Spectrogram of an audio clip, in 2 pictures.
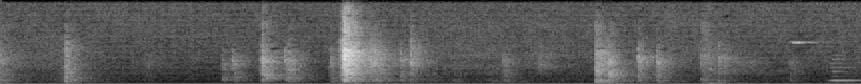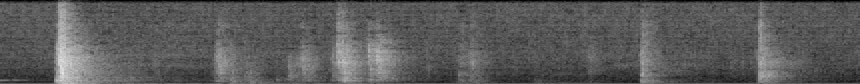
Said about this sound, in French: Le père crie : ouvre, c'est ta mère. Il va ouvrir la porte furieux.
